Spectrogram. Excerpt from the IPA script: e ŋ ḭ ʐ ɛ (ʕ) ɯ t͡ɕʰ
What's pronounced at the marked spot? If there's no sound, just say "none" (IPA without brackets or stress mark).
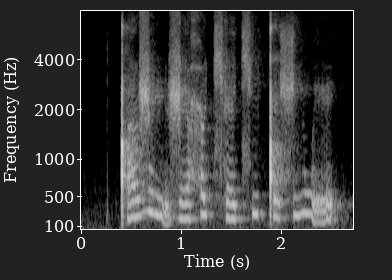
ħ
